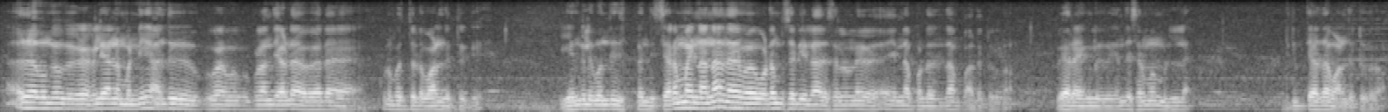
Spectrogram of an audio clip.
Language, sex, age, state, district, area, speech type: Tamil, male, 60+, Tamil Nadu, Perambalur, rural, spontaneous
